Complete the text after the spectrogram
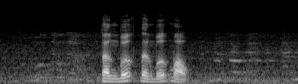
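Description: A man sings out loudly through loudspeakers.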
